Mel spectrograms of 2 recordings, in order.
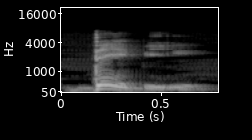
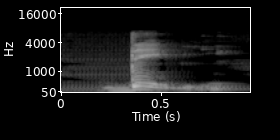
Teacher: vous avez pu remarquer que j'ai insisté sur la première syllabe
